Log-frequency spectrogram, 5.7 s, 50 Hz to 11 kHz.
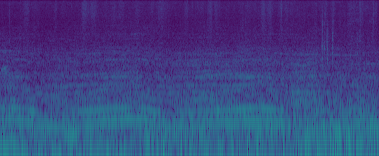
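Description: A Ford F-150 pickup with a 2.7-liter EcoBoost engine accelerates hard, its loud, steady engine drone rising in pitch through each gear as it shifts upward, heard from inside the cab.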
